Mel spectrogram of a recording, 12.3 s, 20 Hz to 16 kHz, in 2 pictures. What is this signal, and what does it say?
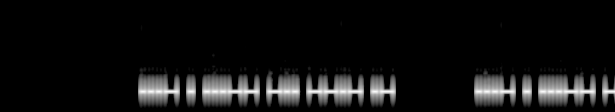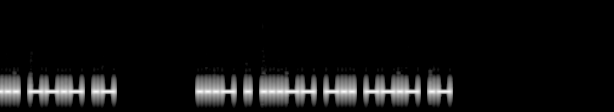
Morse code, heard as a keyed tone, about 32 wpm, 700 Hz. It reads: VE3DQA VE3DQA VE3DQA
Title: DXCC-100 Call Signs - 6 Characters - Repeated 3x - 30wpm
